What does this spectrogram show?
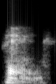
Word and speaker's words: PNG: little abbreviation dot png which we typically pronounce as ping so uh pinging images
